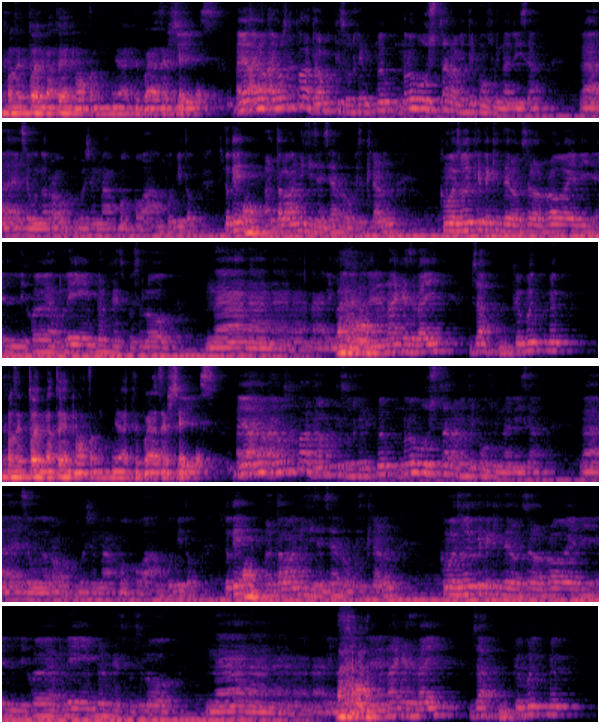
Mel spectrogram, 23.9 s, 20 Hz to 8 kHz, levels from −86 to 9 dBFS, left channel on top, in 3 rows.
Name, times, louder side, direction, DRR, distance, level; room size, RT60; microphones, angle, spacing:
voice 1, 0.0-2.7 11.1-11.4 20.4-20.9 22.5-22.7, right 2 dB, 55° right, 8 dB, 0.4 m, -28 dB
voice 2, 2.3-2.7 3.1-7.2 7.7-10.5 10.9-13.2 13.8-18.1 18.6-21.8 22.1-23.3, left 1 dB, 75° left, 2 dB, 0.8 m, -36 dB
sound 1, 4.9-20.2, equal, 45° left, 0.9 m, -40 dB
6.0 x 5.2 x 4.5 m, 0.90 s
head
